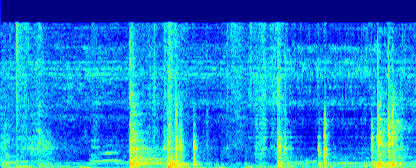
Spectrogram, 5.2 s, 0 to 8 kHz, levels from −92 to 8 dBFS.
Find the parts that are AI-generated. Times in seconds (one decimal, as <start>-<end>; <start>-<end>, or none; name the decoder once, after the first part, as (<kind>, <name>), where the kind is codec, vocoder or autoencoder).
3.1-5.2 (vocoder, HiFi-GAN)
